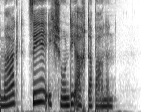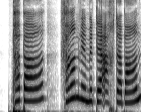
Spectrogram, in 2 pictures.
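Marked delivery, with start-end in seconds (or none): 3.0-5.6 put-on higher, brighter child voice asking dad; a kid begging to ride the coaster; eager child's question. A narrator's reading. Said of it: "frage ich". (aufgeregte Kinderfrage, höher)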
